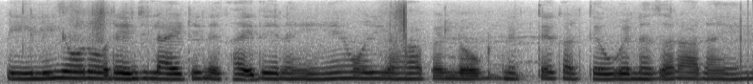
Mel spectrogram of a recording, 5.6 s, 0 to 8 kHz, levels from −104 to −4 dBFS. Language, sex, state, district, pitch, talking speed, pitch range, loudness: Hindi, female, Madhya Pradesh, Bhopal, 200 Hz, 200 wpm, 190-210 Hz, -14 LUFS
